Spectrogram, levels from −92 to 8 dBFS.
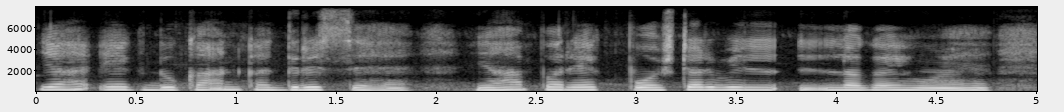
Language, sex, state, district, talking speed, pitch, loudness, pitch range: Hindi, female, Jharkhand, Palamu, 170 wpm, 215 Hz, -14 LUFS, 205-230 Hz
